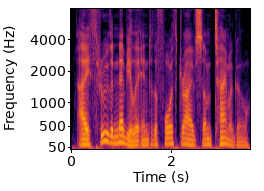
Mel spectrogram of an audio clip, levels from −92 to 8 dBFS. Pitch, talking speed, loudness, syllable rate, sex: 110 Hz, 185 wpm, -17 LUFS, 4.8 syllables/s, male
